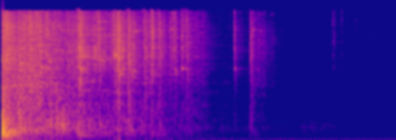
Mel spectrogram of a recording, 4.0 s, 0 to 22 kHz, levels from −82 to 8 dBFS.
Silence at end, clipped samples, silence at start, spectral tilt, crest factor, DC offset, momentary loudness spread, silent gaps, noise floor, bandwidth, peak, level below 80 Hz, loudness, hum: 1.35 s; under 0.1%; 0 s; -2 dB/octave; 22 dB; under 0.1%; 23 LU; none; -73 dBFS; 17 kHz; 0 dBFS; -54 dBFS; -17 LUFS; none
